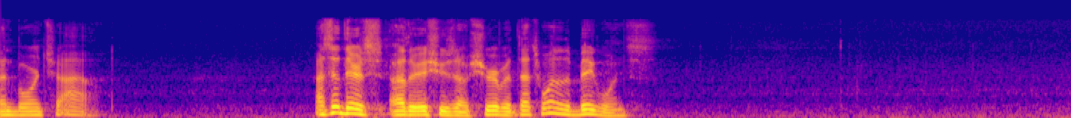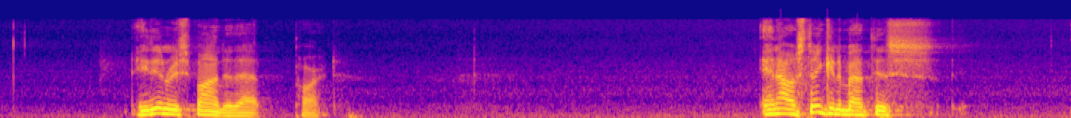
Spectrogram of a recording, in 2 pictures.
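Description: An older man speaks slowly and with emphasis through a microphone, in bursts separated by long pauses.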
